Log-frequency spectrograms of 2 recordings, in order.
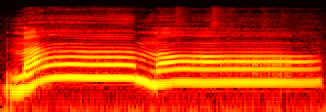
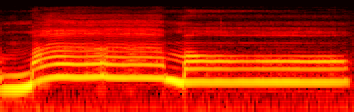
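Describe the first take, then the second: First: It is called a bit louder. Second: It is called softly.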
